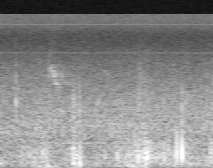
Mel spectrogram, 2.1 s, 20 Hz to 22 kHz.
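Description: Low, quiet background with a few faint small clicks and rubbing as gloved hands work a rubber O-ring into the groove on a Rock Island VR-60 shotgun's barrel.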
